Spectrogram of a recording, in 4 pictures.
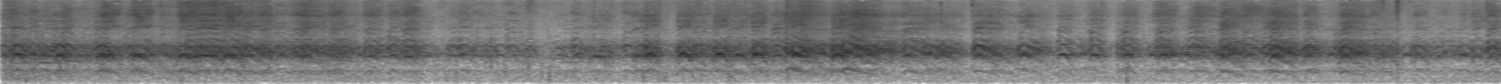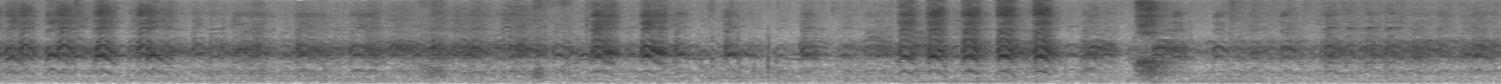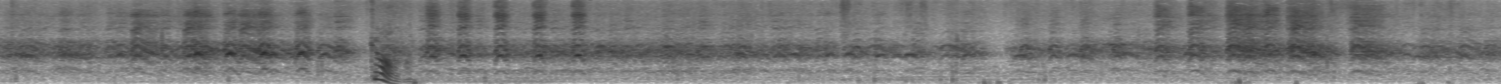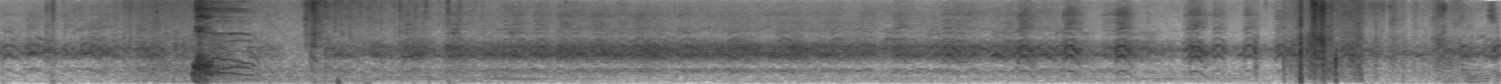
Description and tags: Bosque crows
Crows gather in huge numbers in the Bosque around Albuquerque
birds, crows, birdsong, forest, field-recording, nature, bird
